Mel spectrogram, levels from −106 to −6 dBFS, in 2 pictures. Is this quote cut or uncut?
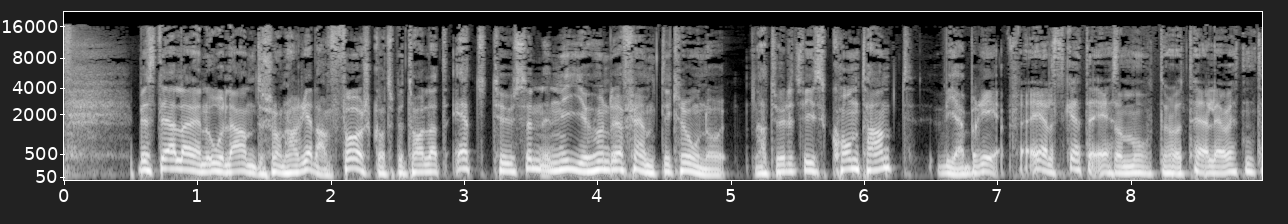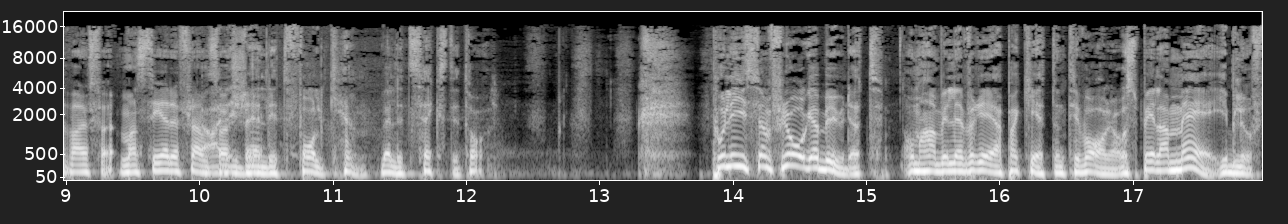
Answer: cut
